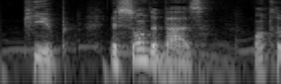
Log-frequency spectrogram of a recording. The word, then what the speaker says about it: ㅂ: Piup se prononce entre B et P, léger, sans souffle, sans tension. Les lèvres se ferment doucement et s'ouvrent. Pas de force, pas d'énergie excessive, juste un son neutre.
